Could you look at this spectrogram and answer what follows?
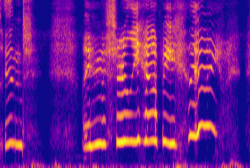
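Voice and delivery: high, tearful, choked speech; tearful high voice of relief; happy crying. Acted. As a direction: speak through happy tears. Sammy crying happy tears.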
